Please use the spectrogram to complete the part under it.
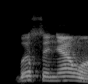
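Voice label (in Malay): "bersenyawa", Malay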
